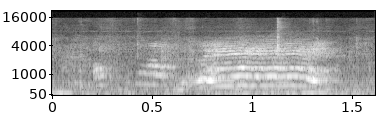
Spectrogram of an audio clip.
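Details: A noisy goat in a pen, one that keeps calling, gives a wavering, nasal bleat over a man's voice.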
